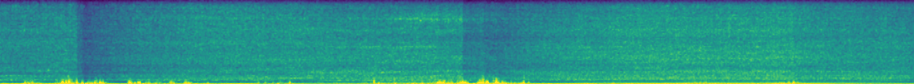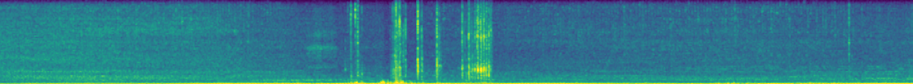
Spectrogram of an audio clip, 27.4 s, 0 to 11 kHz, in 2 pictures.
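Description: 1992 Ford Thunderbird Super Coupe's supercharged 3.8 L V6 idling steadily through a 3-inch mandrel-bent exhaust with Magnaflow resonator and mufflers: a low, even drone. A few short knocks come about a second in, around seven seconds in, and again near twenty seconds in.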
